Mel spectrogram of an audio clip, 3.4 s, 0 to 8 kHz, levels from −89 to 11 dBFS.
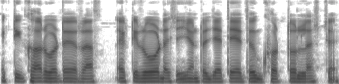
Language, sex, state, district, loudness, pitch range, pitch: Bengali, male, Jharkhand, Jamtara, -18 LUFS, 105-110 Hz, 110 Hz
